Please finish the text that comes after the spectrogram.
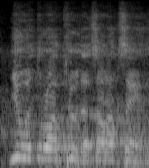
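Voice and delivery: ordinary delivery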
